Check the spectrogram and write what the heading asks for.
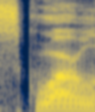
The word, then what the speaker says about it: squirrel: Some suggest that squirrel could be included, but squirrel is intended to be pronounced as 2 syllables squirrel according to most dictionaries. Screeched and strengths are 2 other long one-syllable words, but It's intended to be said in 1 syllable.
